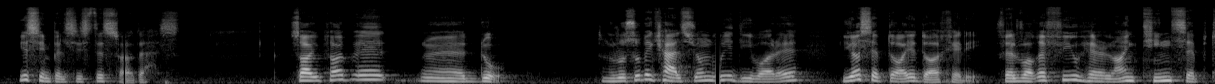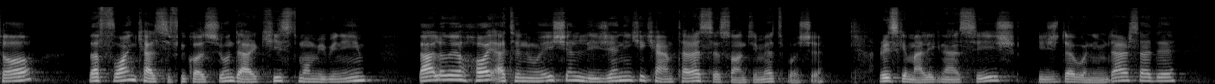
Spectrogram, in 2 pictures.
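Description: At 1.23 s, 7.15 s and 13.92 s the speech drops out abruptly in a corrupt frame muted fault, with gaps of about 36, 64 and 58 ms that fit one, three and two lost frames. Damaged compressed frames were rejected by the decoder and silence was substituted, so timing stays intact. On a waveform each gap is a flat line with sharp edges; a spectrogram shows a clean vertical band with no energy at any frequency.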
